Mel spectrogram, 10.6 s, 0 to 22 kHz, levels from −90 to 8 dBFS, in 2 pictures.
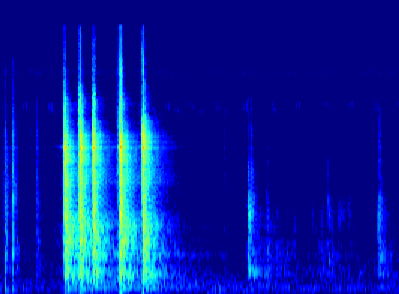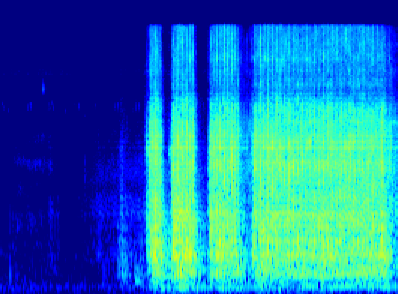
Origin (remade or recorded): remade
